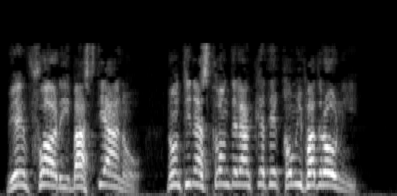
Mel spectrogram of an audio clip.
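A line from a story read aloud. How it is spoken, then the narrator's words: Shouted. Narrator (Italian): gridò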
